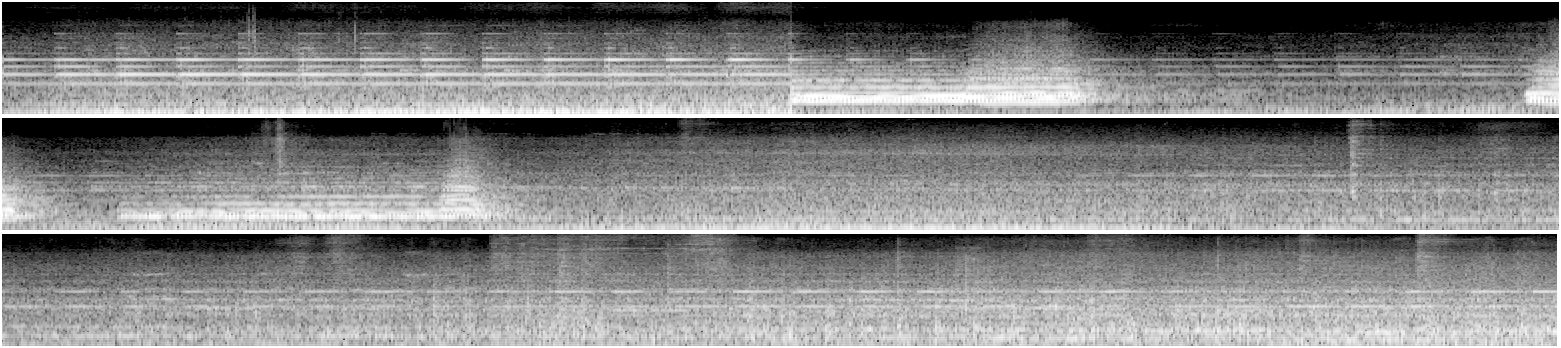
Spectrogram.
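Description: Amtrak Coast Starlight passenger train arriving: the diesel locomotives rumble in, and the horn sounds one long blast about five seconds in, then a short blast and another long one. After that, the double-deck passenger cars roll past with the steady noise of wheels on rail.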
